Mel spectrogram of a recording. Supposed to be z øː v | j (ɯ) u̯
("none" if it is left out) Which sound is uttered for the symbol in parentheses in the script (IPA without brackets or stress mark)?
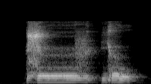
ə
